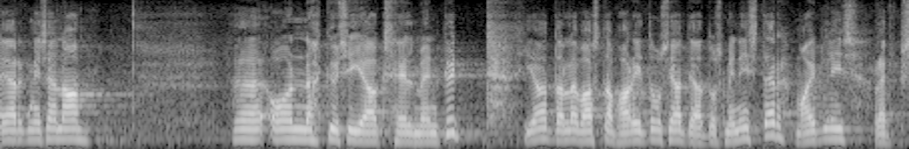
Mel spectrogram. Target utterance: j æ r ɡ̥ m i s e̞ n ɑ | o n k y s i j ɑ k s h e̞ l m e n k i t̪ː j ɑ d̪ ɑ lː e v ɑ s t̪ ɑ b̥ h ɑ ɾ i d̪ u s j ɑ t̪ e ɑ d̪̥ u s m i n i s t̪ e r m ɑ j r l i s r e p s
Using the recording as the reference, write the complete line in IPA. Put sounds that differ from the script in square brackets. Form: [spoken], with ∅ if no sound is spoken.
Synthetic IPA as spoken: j æ r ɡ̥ m i s e̞ n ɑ | o n k y s i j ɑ k s h e̞ l m e n k [y] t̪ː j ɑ [t̪] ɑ lː e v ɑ s t̪ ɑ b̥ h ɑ ɾ i d̪ u s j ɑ t̪ e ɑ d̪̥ u s m i n i s t̪ e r m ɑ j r l i s r e p s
